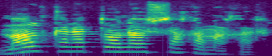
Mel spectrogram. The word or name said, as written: Kmalkanatonashachermacher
